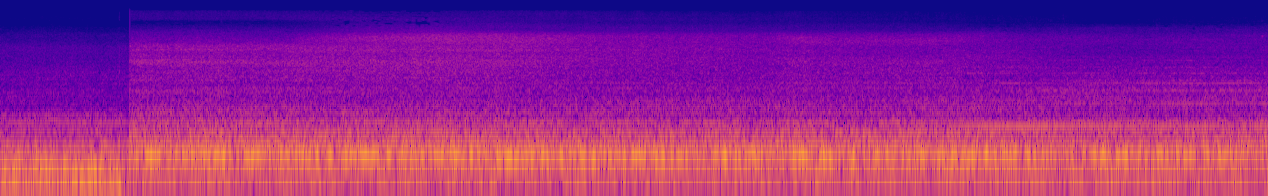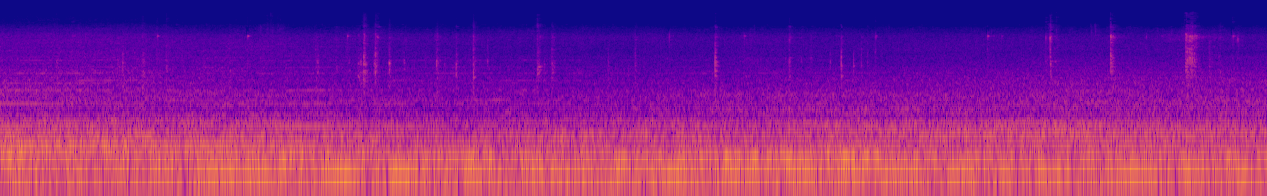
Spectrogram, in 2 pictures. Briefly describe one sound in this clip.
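A combine harvester's engine rumbles loudly nearby outdoors.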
